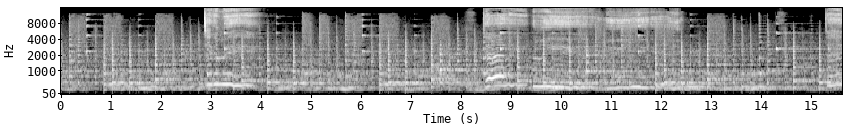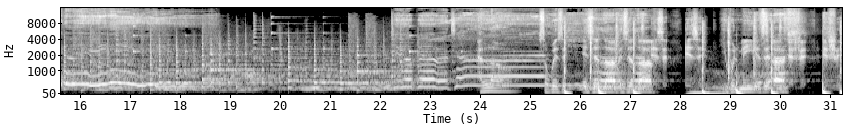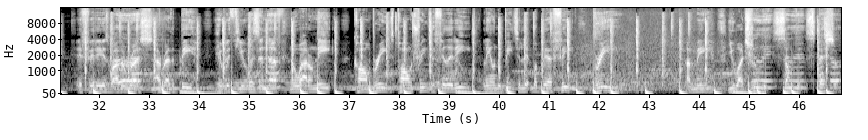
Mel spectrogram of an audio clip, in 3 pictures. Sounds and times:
Music: 0:00.0 - 0:46.8.

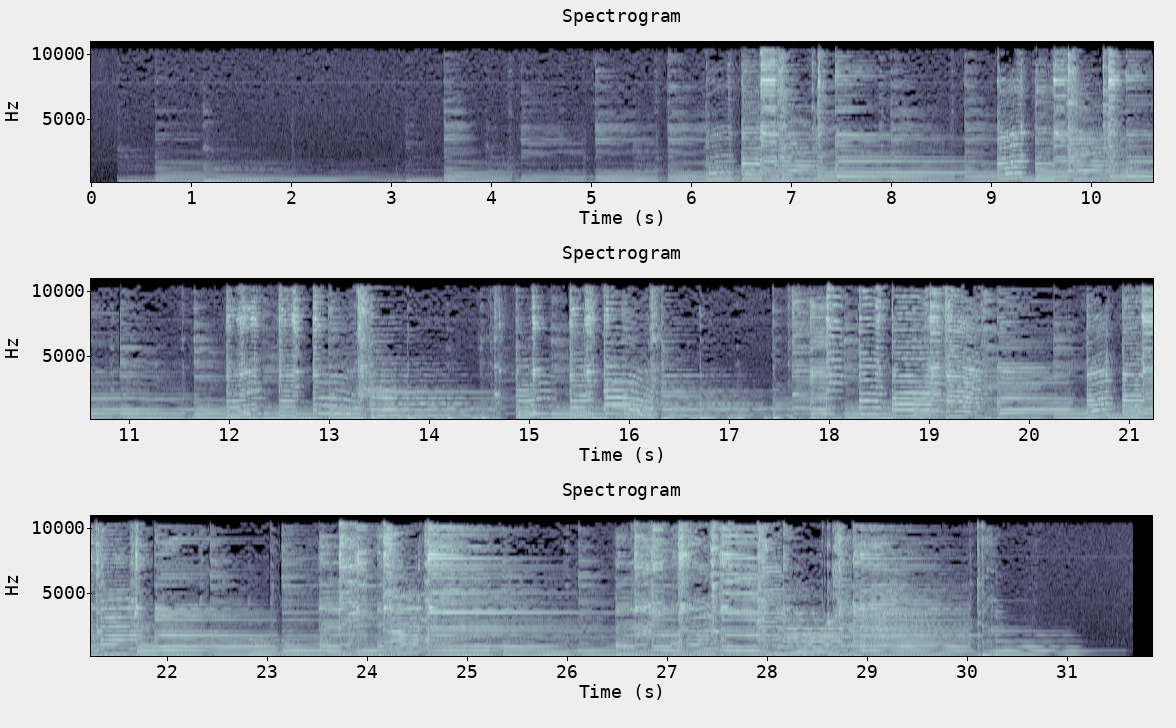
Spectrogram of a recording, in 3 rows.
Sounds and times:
Strum: 0:00.0 - 0:31.7.

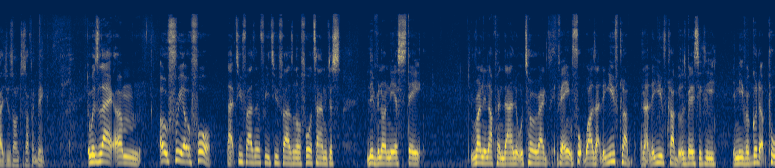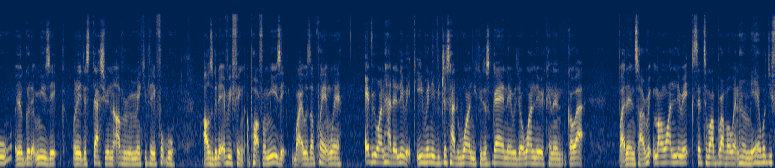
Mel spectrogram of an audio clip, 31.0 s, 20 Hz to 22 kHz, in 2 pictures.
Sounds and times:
Speech: 0:00.0 - 0:01.0, 0:01.7 - 0:08.5, 0:09.4 - 0:19.0, 0:19.6 - 0:27.2, 0:27.9 - 0:31.0.

